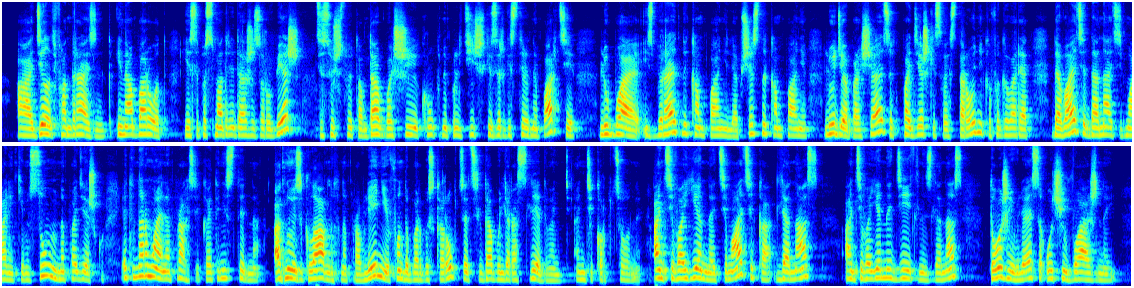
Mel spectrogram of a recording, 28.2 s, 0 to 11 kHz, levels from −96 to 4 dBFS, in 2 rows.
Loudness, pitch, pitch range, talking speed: -28 LUFS, 175 Hz, 160-195 Hz, 150 wpm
